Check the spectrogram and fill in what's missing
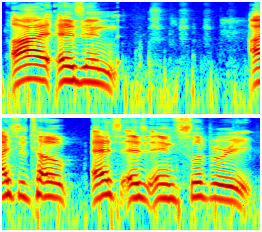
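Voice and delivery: slow spelling. Acted. Prank caller spells word slowly.

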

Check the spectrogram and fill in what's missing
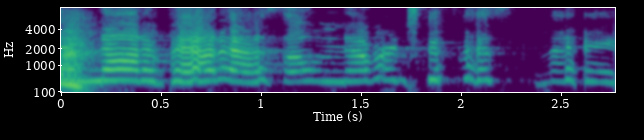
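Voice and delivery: high, whiny mock sob; mock whiny crying. Guest imitating her younger self crying to her husband. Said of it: "And I was like".

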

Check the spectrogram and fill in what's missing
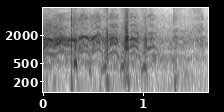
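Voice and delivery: high, loud disbelieving laugh; burst of laughter. Real, not acted. Pastor laughs at the congregation's debate, high and loud.

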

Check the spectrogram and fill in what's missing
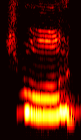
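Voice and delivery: put-on high, loud drunken-style holler upward; imitated shout from the street; mock calling up from below. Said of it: "he's like".

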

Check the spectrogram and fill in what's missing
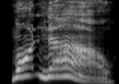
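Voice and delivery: high, exasperated impatience; impatient. A narrator's reading. Harry snaps at his uncle on being called back, impatient. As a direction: pitch it up, fed up at being held back. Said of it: "said Harry impatiently".

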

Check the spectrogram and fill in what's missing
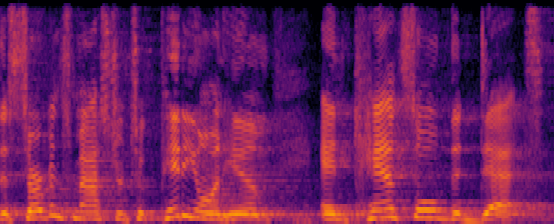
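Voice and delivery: ordinary talk, nothing marked

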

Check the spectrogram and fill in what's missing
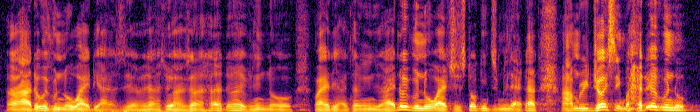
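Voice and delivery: fast, low mock grumbling; lightly voiced muttering complainer; imitating a grumbler. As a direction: rattle off a complaint under your breath. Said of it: "Have you ever seen somebody who is rejoicing?".

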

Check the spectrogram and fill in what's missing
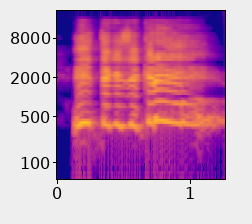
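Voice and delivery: high, slow gocho drawl; gocho accent. Retold or imitated. Gocho greeting a friend abroad, slow high gocho accent. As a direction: stretch ¿Viste que se cree? in gocho accent. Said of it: "vamos a hablar gocho".

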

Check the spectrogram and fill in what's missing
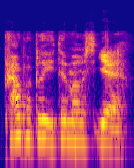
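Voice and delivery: high-pitched presidential impression; Donald Trump. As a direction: play up the superlatives as a mimic. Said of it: "You do a good Trump".

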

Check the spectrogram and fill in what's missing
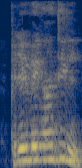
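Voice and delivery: high, loud call; shouted encouragement. A narrator's reading. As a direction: call out urgently to spur someone on. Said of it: "ropte Thor".

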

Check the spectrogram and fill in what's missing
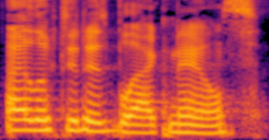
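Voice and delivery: ordinary delivery, nothing marked

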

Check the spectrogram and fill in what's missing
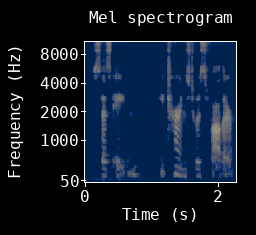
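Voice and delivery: usual speaking voice

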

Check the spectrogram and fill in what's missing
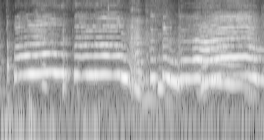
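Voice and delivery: very high camp falsetto, crying for help; hammed-up drowning drag queen. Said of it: "Diem, bencong". (suara bencong melengking minta tolong)

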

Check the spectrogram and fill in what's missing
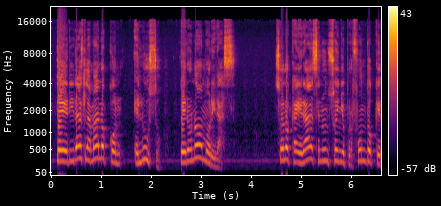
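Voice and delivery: high, loud, reassuring proclamation. Acted. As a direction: call out to calm the whole hall. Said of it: "dijo en voz alta". (en voz alta, tranquilizando a todos)

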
